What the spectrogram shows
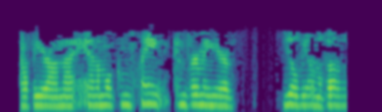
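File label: Incident Tac 3, Scanner audio recording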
